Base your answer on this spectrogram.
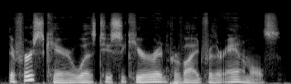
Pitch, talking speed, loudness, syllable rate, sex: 105 Hz, 225 wpm, -18 LUFS, 6.3 syllables/s, male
